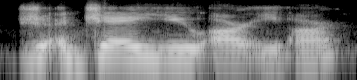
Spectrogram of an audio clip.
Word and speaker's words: jurer: Jurer.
